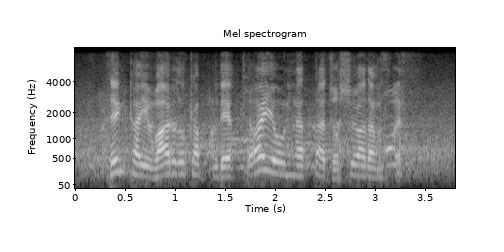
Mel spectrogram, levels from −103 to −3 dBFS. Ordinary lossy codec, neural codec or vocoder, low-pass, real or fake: none; codec, 16 kHz, 2 kbps, FunCodec, trained on Chinese and English, 25 frames a second; 7.2 kHz; fake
